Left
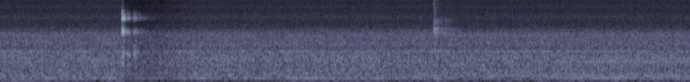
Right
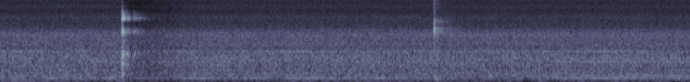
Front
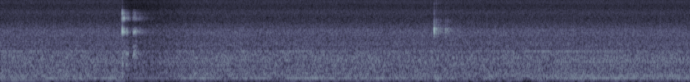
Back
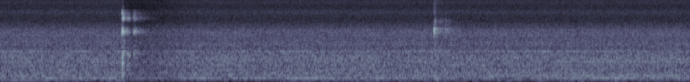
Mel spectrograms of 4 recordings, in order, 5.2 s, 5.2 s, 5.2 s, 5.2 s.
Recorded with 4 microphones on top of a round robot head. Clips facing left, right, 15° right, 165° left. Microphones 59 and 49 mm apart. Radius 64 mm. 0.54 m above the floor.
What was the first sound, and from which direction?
Chewing, 135° right.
